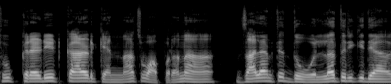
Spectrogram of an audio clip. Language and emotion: Goan Konkani, disgusted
